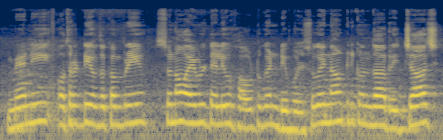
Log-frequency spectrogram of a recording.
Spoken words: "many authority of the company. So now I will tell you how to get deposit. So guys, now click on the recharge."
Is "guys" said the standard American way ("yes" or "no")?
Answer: no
